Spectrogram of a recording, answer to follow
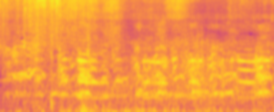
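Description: A pack of hunting hounds baying on a rabbit's trail, many short overlapping calls a few each second.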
